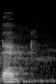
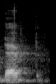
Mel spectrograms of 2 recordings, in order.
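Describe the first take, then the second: First: The word is said with no b sound. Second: The word is said with a b sound. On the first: The speaker calls it right. "This is called डेट, बी इसमें silent है" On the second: The speaker calls it wrong. "Not डेब्ट"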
